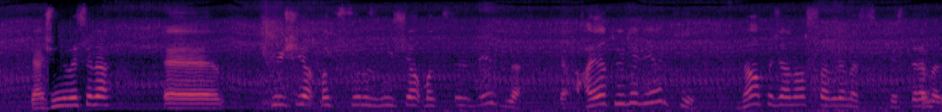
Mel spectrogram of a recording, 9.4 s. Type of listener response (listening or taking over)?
taking over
